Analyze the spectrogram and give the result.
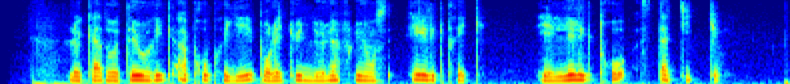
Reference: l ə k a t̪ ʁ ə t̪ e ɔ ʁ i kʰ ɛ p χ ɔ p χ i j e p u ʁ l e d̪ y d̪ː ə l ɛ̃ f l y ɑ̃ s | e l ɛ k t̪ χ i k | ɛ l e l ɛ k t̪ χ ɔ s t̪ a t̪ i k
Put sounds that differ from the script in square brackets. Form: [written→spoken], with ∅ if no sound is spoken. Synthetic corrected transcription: l ə k a [t̪→d̪] ʁ ə t̪ e ɔ ʁ i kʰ [ɛ→a] p χ ɔ p χ i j e p u ʁ l e [d̪→t̪] y d̪ː ə l ɛ̃ f l y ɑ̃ s | e l ɛ k t̪ χ i k | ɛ l e l ɛ k t̪ χ ɔ s t̪ a t̪ i k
